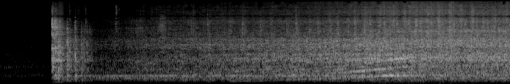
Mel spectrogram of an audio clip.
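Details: Milling machine run on a makeshift tape belt bypassing the jockey pulley, to isolate whether worn bearings are in the jockey pulley or the milling head. A rising, hissy whir builds with speed; the noise source is still undetermined.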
